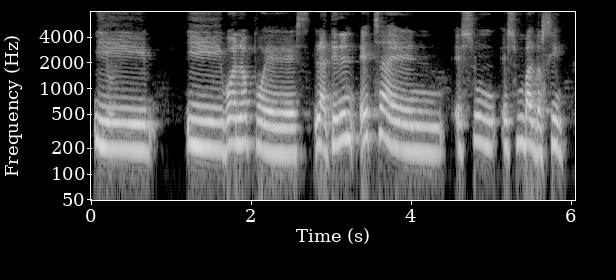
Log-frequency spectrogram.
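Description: In a mellow, mid-range voice and at a slow pace, an actress from Castilla-La Mancha, Spain, recounts stories during a casual interview. Her regional accent comes through, and she frequently restarts and uses fillers.

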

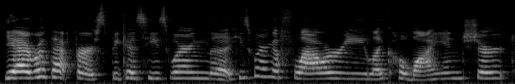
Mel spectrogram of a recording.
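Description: Chatty woman co-hosting a podcast, high voice. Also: moderate pace, a bit bright. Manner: laughs often, chatty with many "like" fillers. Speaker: podcast co-host. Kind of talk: casual chat.

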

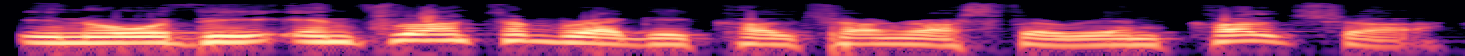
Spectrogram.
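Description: Male guest from Trinidad and Tobago; reflective, soft-spoken, slightly high pitch. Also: lively intonation, normal speed. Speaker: interview guest. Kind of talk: conversational interview.

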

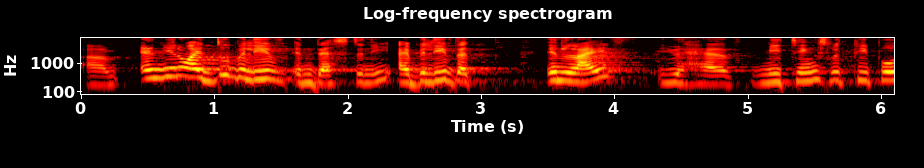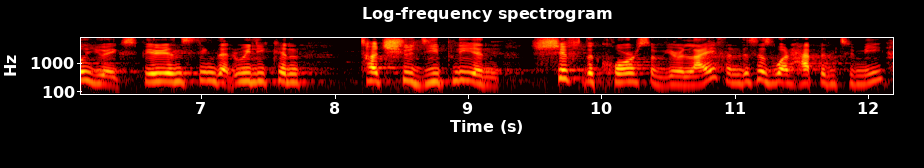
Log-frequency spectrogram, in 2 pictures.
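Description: A middle-aged woman from the Philippines giving an earnest, measured public talk, telling personal stories to an audience. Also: fairly high pitch, long reverb tail. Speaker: conference speaker.

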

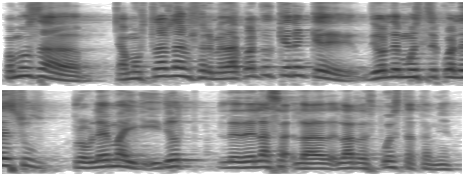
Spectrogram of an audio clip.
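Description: A pastor preaching a sermon, swinging between loud and soft and calling out amen to the congregation. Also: male voice, high-pitched, lively intonation, normal speed. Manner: addresses congregation as brothers, calls amen.

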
